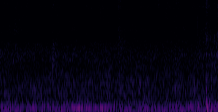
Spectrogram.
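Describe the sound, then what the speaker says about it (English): Steady rain falling outside near a house porch, a continuous soft hiss with scattered pattering drops and a low rumble underneath, quiet and unbroken throughout. "the sound of the rain"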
